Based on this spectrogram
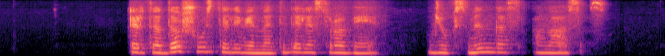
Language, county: Lithuanian, Kaunas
